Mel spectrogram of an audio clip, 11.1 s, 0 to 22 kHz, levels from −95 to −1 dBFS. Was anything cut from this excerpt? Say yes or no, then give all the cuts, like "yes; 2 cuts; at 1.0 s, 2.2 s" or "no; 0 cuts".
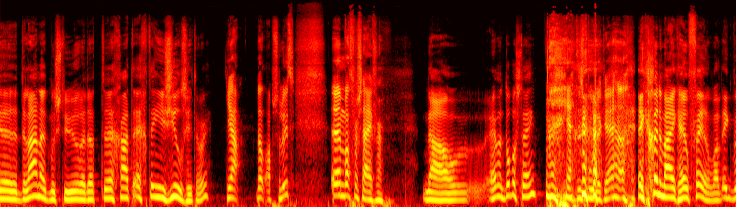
no; 0 cuts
